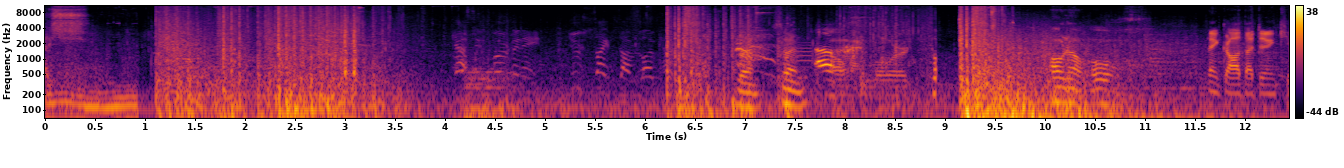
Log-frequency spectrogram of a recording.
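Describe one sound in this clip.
Gunfire bursts out in rapid shots.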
